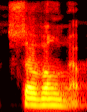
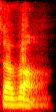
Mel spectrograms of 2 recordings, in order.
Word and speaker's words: Shavon: And his name is actually pronounced Shavon. It's not pronounced how it's spelled. It's Shavon.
